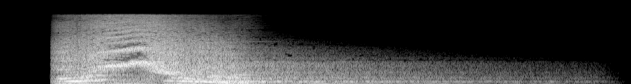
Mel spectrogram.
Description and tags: Space Elephant
This weird sound (see tags,) was made by holding a cheezy microphone to my nose and humming. I then added reverb to it. And if you think it's easy to name these things, it's not! (See tags.) Made with Audacity.
abrupt, alarm, confusing, hard-to-describe, loud, reverb, sci-fi, strange, weird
